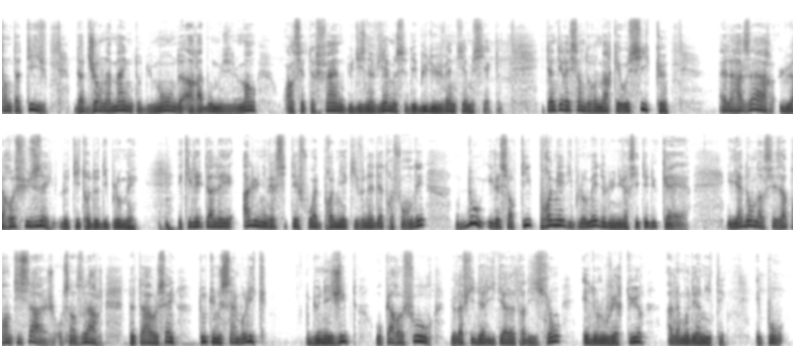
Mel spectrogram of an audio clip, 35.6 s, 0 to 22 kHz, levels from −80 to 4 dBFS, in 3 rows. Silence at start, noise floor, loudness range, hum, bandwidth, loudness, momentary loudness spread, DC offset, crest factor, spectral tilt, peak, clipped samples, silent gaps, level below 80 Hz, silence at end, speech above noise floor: 0 s; -61 dBFS; 2 LU; none; 12 kHz; -21 LUFS; 11 LU; under 0.1%; 14 dB; -7 dB/octave; -6 dBFS; under 0.1%; none; -54 dBFS; 0.15 s; 40 dB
